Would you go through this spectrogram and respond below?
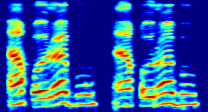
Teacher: काफ मोटा भी पढ़ा जा रहा है और कफ कलकरे के साथ पढ़ा जा रहा है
